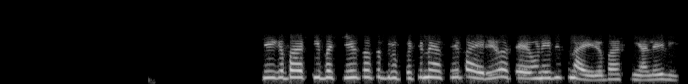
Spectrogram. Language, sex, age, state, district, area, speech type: Dogri, female, 18-30, Jammu and Kashmir, Samba, rural, conversation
